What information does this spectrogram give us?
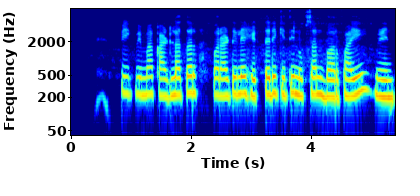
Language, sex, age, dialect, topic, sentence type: Marathi, female, 25-30, Varhadi, agriculture, question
